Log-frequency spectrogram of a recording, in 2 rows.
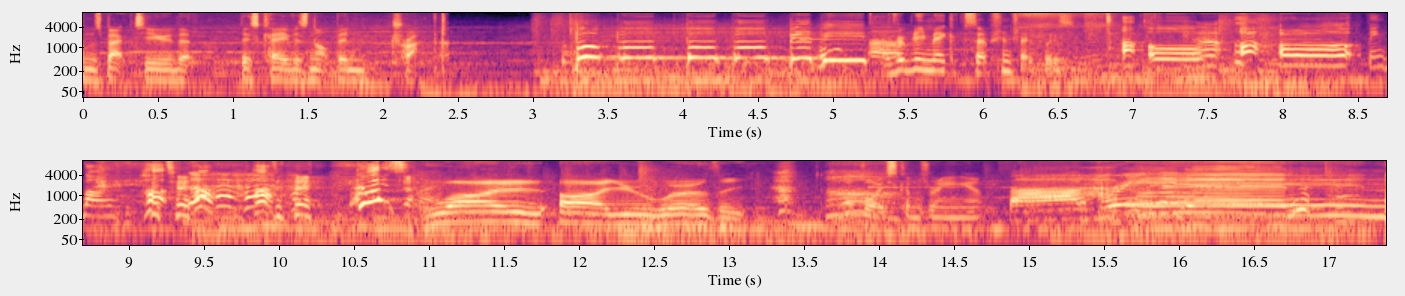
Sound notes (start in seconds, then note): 3.4 echo location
